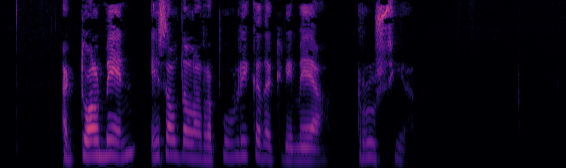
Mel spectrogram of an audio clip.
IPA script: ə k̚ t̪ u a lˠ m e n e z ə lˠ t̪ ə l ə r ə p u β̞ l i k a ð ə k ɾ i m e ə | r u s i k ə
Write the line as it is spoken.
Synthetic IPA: ə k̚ t̪ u a lˠ m e n e z ə lˠ d̪ ə l ə r ə p u β̞ l i k ə ð ə k ɾ i m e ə | r u s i ə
